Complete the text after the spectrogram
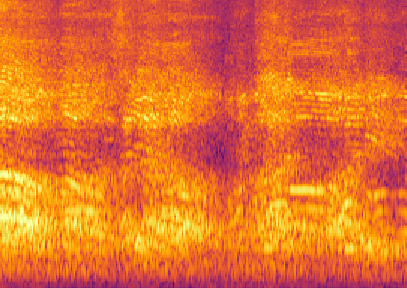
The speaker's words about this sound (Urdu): تو میں گفتگو شروع کرتا ہوں, بھی نیچے سے جو ہے وہ کوئی استراحت کا موقع مل جاتا ہے صلوات یا درود نعرے کے ذریعے سے. اب مجھے سمجھ میں نہیں آتا کہ آپ سلو ہیں یا میں فاسٹ ہوں. درود بھیجے محمد وال محمد.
